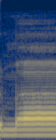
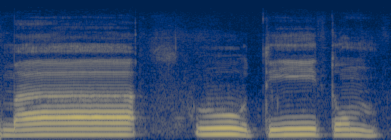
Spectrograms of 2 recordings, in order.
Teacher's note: این یؤتی احد، حمزہ زبر احا زبر ح احا، دال دو میم پیش دم، میم ثا زیر مث، احد مثل، احد مثل ما اوتیتم، میم الف مد زبر ما، لمبا ہوگا یہ 2 سے 3 الف کے برابر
